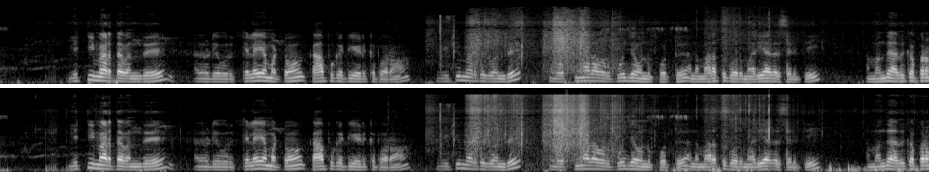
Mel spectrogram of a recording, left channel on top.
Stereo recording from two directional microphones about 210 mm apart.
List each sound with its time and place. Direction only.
0.7 s speech: 10° left (ahead or behind)
4.6 s speech: 45° right (ahead or behind)
5.9 s speech: centre (ahead or behind)
6.7 s speech: 30° left (ahead or behind)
